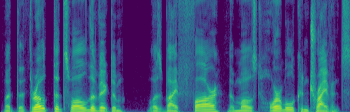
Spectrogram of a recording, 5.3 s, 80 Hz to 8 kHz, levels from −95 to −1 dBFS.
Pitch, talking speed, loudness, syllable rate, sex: 110 Hz, 160 wpm, -19 LUFS, 4.7 syllables/s, male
